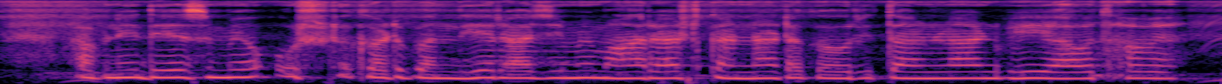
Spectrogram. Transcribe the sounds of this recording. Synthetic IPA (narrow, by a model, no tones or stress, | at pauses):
ɐpned̪eːsmẽʊsʈkəʈʰbə̃nd̪ʱijeɾaːd͡ʒjəmẽmɐɦaːɾaːʃʈɾəkəɾnaːʈəkɐʊɾit̪əɳlaːɳɖbʱiaːʋt̪ʰəʋeː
